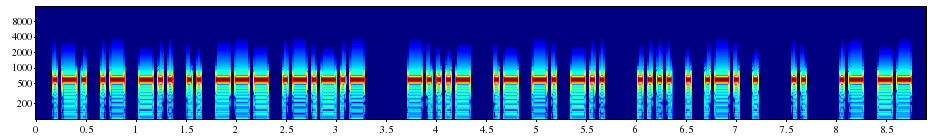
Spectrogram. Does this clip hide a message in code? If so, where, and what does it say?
Yes: Morse code from 0.2 to 8.8 s, heard as a keyed tone, about 25 wpm, 600 Hz. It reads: RADIO. <BT> AND HERE I AM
